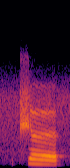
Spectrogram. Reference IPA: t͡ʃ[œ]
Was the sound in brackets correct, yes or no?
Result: yes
